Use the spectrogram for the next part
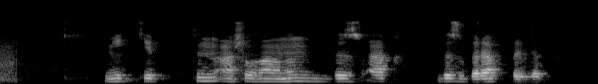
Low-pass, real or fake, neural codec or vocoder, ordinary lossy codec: none; real; none; none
